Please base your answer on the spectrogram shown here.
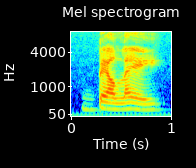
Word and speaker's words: ballet: Ballet, ballet. 걔도 끝날 때 T 소리 내지 않고 lay라고 소리 냅니다. 대신 입술 다물어서 ballet.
